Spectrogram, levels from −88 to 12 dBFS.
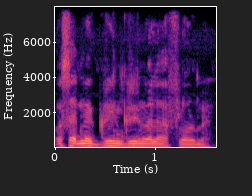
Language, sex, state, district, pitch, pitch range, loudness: Hindi, male, Arunachal Pradesh, Longding, 125 Hz, 115-135 Hz, -17 LUFS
